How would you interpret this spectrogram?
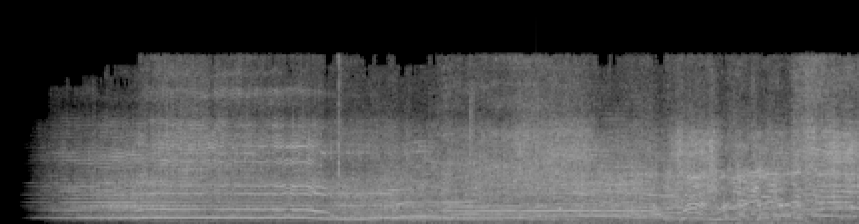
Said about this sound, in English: Vinso people of Cameroon's northwest region shout and applaud in the town of Kumbu. They came out to listen to a plea from their elders and palace notables to give a memorable welcome to their traditional leader, Mbinglo, whenever he returns.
